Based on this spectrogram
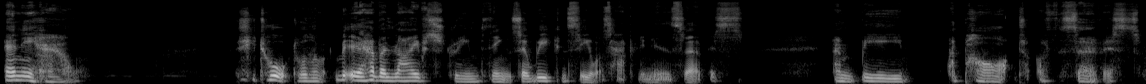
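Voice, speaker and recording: A woman's voice: low-pitched, lively intonation, takes it slowly, creaky, a little mellow, slightly rough. An older woman chatting at home to her viewers, rambling through a story with asides to her dog. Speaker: vlogger. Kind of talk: casual chat to camera. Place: at home, indoors.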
